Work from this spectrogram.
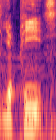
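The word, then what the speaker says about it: Yepez: can you spell your partner's name please it's yapis spelled y-e-p-e-z first name it's ronaldo it's r-e-y-n-a-l-d-o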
